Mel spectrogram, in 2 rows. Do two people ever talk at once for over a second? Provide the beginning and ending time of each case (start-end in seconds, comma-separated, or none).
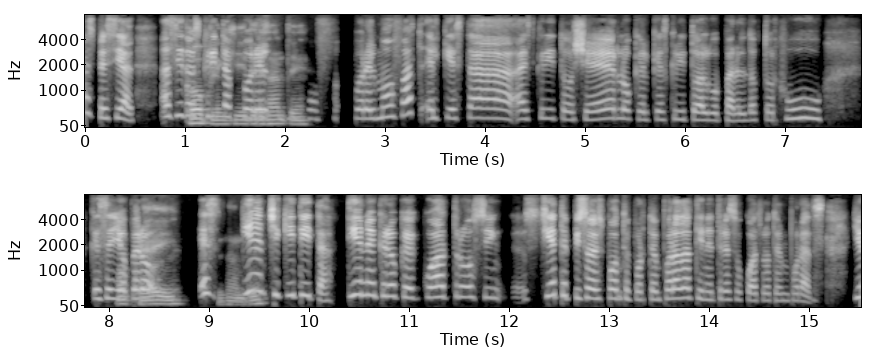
1.0-2.3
